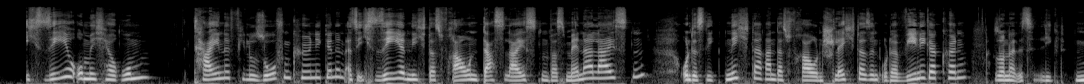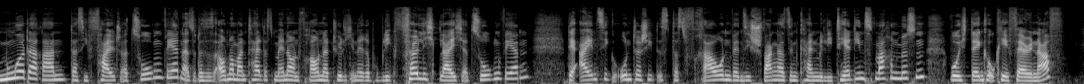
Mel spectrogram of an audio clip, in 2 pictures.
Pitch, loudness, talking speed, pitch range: 210 Hz, -19 LUFS, 220 wpm, 190-260 Hz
